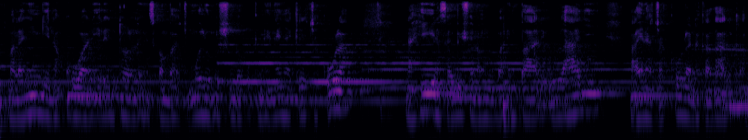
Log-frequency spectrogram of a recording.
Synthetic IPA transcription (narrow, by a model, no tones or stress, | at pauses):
maɾaɲiŋɡinakuwanilɛntɔlɛɾɛnskwambat͡ʃɔmwɛliumɛʃindwakukimɛŋɡaɲakilɛt͡ʃakula | nahiːnasaɓaɓiʃwanam̩ɡumbalimbalḭulaʄi | a̰inajat͡ʃakulanakaðalika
